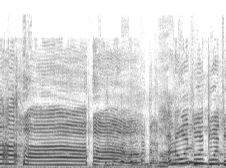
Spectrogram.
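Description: Loud, high-pitched wailing cry with sustained tonal bursts and brief catches for breath, typical of a crying baby.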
